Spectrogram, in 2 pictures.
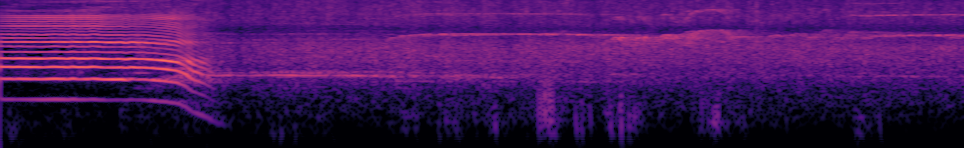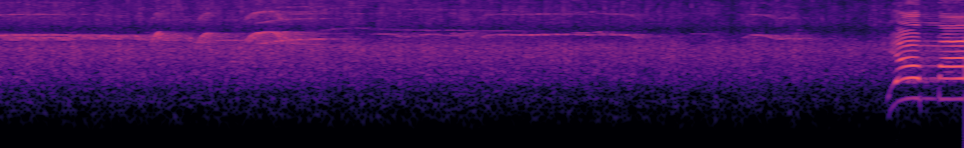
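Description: A man's long, held shout that breaks off about a second and a half in, followed by theatre audience applause that slowly dies away over the following seconds.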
